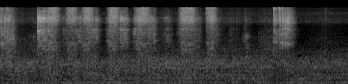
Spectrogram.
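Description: An aerosol can sprays in short hissing bursts.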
